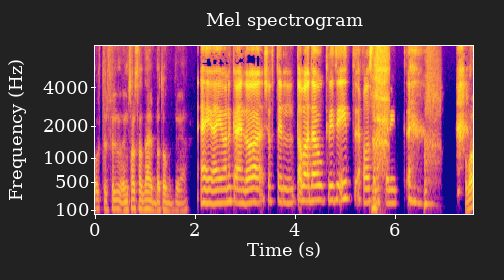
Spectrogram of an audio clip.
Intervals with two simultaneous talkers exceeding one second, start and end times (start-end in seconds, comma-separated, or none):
none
